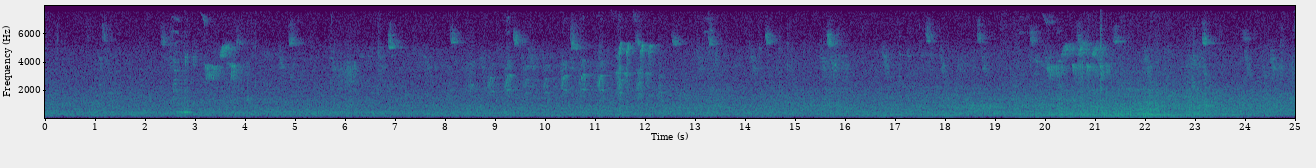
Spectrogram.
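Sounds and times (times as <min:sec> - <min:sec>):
bird chirping: 0:02.3 - 0:04.1, 0:04.7 - 0:13.5, 0:19.6 - 0:22.2, 0:22.8 - 0:25.0.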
